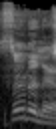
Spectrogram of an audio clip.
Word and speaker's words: pseudonym: Six criminals, each with each strangers to one another, with the Sweetedums, Mr. White. Why? How do you say it? Sweetemans? – Pseudonym. – Pseudonym? Sweetenim. The pseudonyms.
